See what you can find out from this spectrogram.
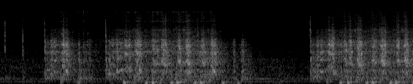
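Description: Starter spins the engine in quick rhythmic bursts, stopping and starting, but it never catches; cranks fine with no spark.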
